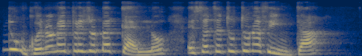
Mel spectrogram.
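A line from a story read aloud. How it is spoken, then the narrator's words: Man shouting. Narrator (Italian): gridò quel signore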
